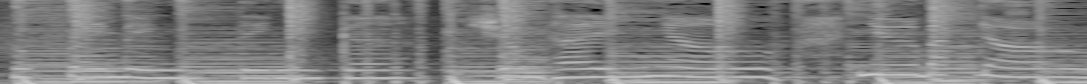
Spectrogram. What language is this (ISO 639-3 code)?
vie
